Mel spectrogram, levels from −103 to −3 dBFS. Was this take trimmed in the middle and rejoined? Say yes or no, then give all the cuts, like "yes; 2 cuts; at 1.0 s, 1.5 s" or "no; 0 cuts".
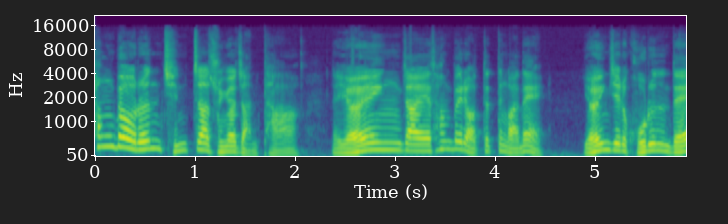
no; 0 cuts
